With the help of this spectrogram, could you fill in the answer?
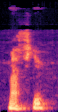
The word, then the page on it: Matthew: /ˈmæθjuː/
